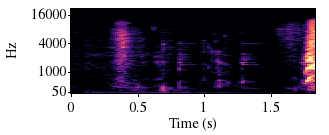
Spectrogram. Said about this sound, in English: Oh my god, dog, calm down.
